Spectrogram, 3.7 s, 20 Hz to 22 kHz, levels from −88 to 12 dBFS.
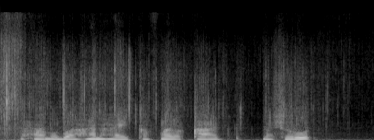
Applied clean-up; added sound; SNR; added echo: neural mask model RNNoise.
